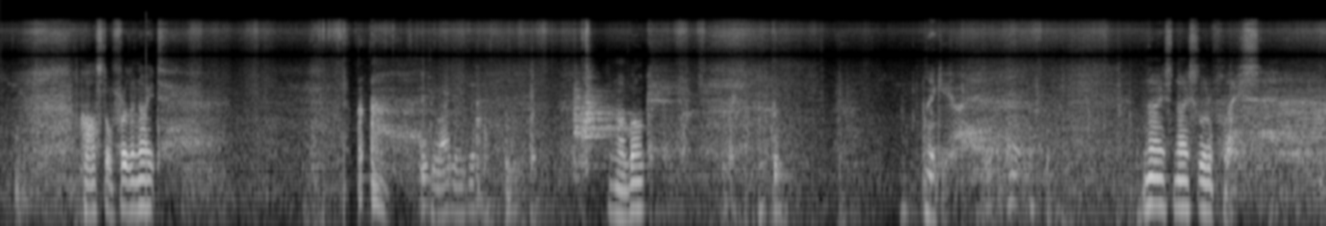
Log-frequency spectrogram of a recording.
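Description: A man talks close by, with pauses.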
